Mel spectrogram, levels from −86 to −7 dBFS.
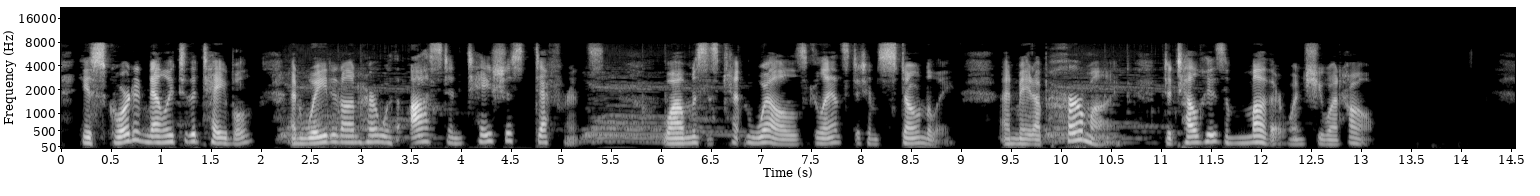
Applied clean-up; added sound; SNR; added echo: classical method Wiener filter.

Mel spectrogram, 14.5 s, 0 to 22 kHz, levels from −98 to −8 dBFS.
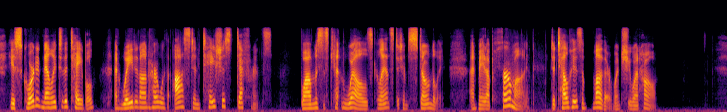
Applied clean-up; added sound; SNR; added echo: neural diffusion model UNIVERSE++.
